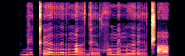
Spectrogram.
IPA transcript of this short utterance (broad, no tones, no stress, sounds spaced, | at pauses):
b y kʼ ø ə̯ r ɯ r n ɑ r ɡ ø r xʷ ɯ m e m ɯ ə̯ ɾ ø r t͡ʃʼ ɑ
